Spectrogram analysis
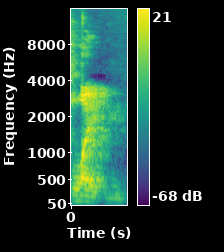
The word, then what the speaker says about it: Leighton: But it rhymes with Leighton.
